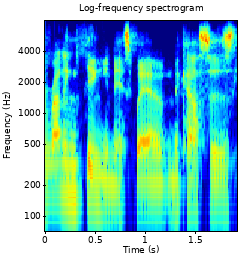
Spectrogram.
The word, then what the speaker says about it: Mikasa: But actually, is it Miska beats them all up? Mikasa. Mikasa, I keep saying it wrong.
